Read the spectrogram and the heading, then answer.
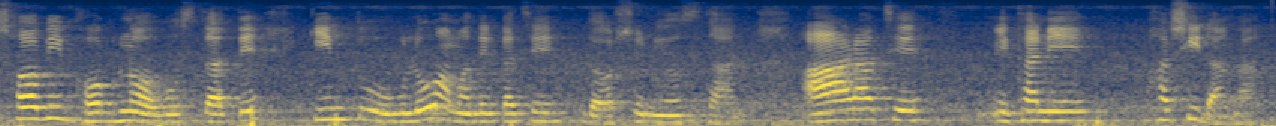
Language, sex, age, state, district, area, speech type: Bengali, female, 60+, West Bengal, Paschim Medinipur, rural, spontaneous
